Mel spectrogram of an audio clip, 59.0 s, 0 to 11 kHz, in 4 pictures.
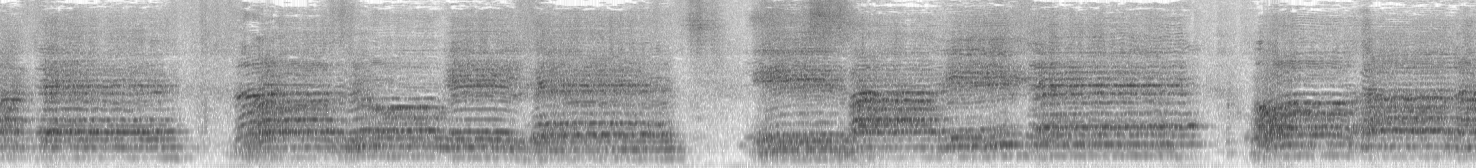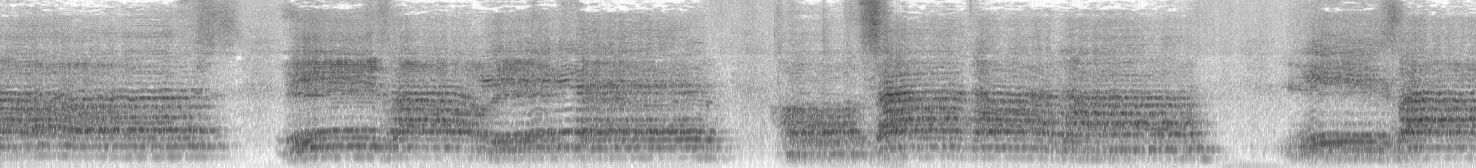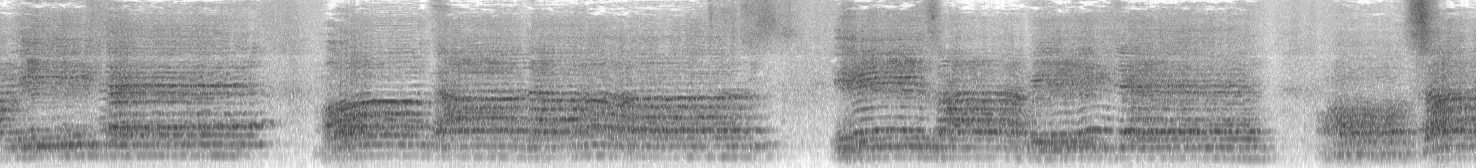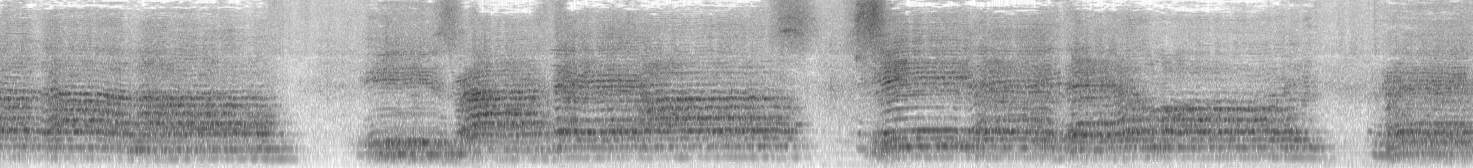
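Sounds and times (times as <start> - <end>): group singing a hymn: 0.0 - 59.0.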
